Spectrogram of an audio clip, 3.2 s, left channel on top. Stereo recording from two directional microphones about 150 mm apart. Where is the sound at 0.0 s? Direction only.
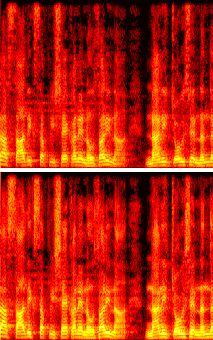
40° right (ahead or behind).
